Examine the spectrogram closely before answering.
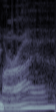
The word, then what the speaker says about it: Moriah: Mount Moriah, is that how you pronounce it?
